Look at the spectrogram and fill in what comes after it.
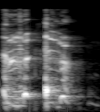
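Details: Young child who still coughs a bit when drinking plain water, not yet able to drink well: two quick, short coughs, then quiet, choking on water while drinking.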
